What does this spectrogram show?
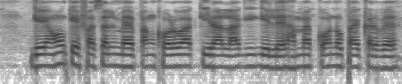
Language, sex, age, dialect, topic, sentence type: Maithili, male, 25-30, Angika, agriculture, question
